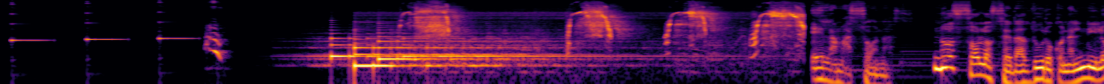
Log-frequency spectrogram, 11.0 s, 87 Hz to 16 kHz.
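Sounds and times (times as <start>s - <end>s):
rising bell-like chime dings: 2.8s - 7.4s.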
